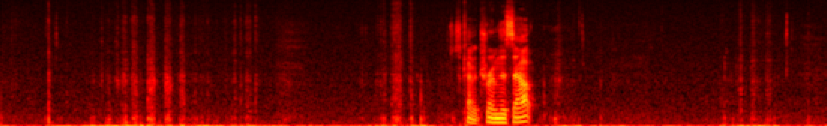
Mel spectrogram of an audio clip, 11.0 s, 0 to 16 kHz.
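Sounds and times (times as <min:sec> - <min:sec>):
razor blade scratching fabric: 0:01.3 - 0:03.5, 0:05.0 - 0:05.7.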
